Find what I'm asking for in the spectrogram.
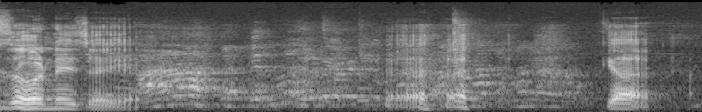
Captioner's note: chatter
